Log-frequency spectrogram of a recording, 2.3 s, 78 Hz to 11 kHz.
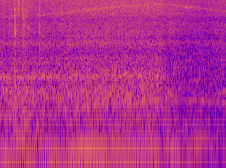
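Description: Turbocharged diesel engine of a 1964 Mercedes Unimog running hard under load as the truck climbs a steep, muddy slope. Its low note rises slightly, then the revs fall off sharply just before the end.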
